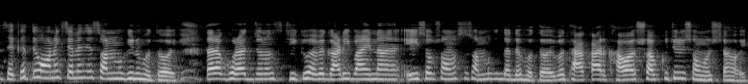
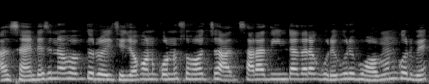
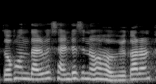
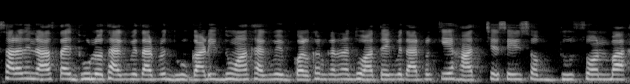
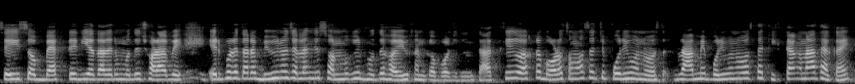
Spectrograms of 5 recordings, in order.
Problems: none marked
